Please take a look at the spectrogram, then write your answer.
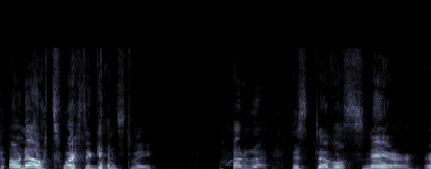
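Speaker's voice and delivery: loud, high-pitched playful panic; mock alarm. Jokingly cries out in mock alarm.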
